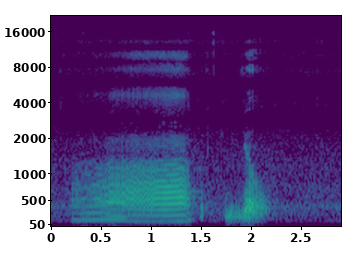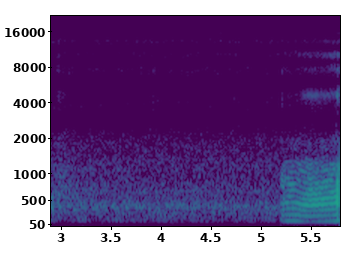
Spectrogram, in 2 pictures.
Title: Snoring Soap! LOL!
